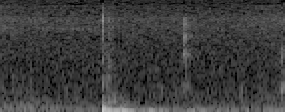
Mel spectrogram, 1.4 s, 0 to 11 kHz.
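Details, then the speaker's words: Grundfos UPS2 central heating circulator pump in a house heating system: a few sharp isolated clicks with no motor hum following, sticking and clicking for about 10 minutes without starting; owner suspects a failed starting capacitor in the electronics, not confirmed. "so 10 minutes it just goes click click click now the way these pumps work is virus starting capacitor so technically what might be wrong is that the electronics here"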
